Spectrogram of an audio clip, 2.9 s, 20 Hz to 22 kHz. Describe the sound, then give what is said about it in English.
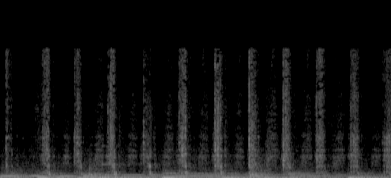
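A knife chops quickly on a cutting board, mincing smashed, peeled garlic cloves very fine. Many light, evenly spaced chops run in a steady rhythm at moderate volume. “And just mince those up. Super fine mince. You don't want like 2 big chunks of garlic, but we definitely want the flavor. Just mince it up.”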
